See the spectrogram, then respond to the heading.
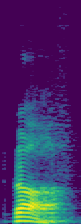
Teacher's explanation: लुंठित का मतलब है जब भी र का उच्चारण करते हो तो जीभ में क्या होती है आपकी, वाइब्रेशन, यानी ऊपर नीचे। ठीक है, तो ये जो र है लुंठित के साथ साथ हम इसे प्रकंपित ध्वनि भी कहते हैं।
